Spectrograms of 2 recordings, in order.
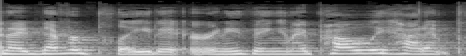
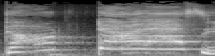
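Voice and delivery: very high, shrill screech, acted out. Speaker recalls struggling through game levels, retelling screaming at game characters. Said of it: "just screaming at these characters".

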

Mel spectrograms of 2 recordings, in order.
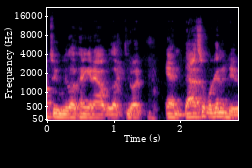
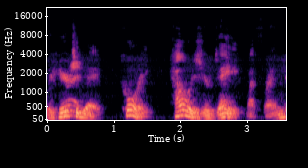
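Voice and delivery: dull, polite, boring radio presenter delivery; 3 semitones lower, 3 dB quieter than usual. Speaker mocking boring shows in their niche, greeting a co-host, boring NPR voice. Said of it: "like an NPR station".

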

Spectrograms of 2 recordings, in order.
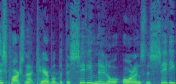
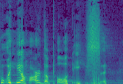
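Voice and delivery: high, broken, frightened voice; 5 semitones higher than usual. Retelling a story, Barney answers Gomer's plan to call the police, in a put-on broken, scared voice. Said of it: "in his broken, scared voice".

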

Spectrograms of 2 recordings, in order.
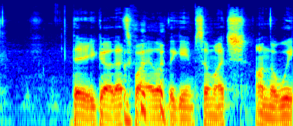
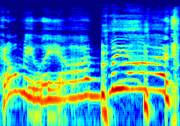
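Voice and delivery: mock voice, very high, slow and whiny, pleading. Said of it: "The only things she says are just like".

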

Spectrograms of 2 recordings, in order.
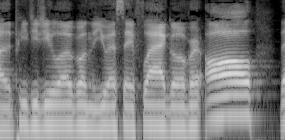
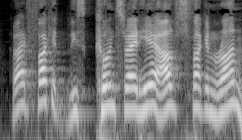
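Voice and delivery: bad put-on Irish accent, much higher; 10 semitones higher, 4 dB louder than usual. Retelling a man's jog right after he got out of jail, in a shitty Irish accent. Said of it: "That's my shitty Irish accent again".

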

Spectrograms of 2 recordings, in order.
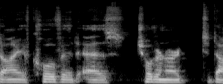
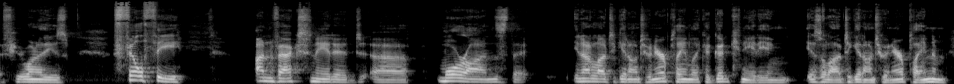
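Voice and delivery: ordinary delivery

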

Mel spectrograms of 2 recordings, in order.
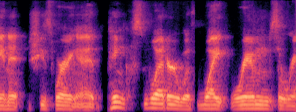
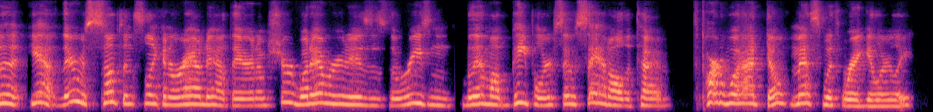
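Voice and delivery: very high, put-on voice of a dead woman; 13 semitones higher than usual. Playing a dead woman in a role-playing game, talking to the other players, dead woman voice. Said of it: "I'm just a dead woman".

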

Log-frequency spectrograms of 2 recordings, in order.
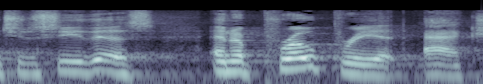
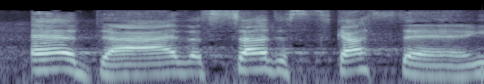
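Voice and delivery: put-on slow valley girl voice. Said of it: "When did you start talking like a valley girl".

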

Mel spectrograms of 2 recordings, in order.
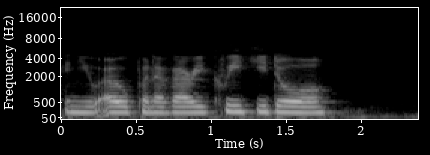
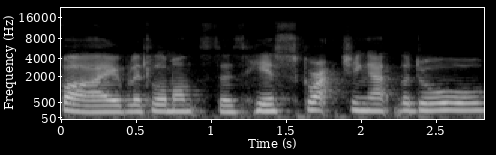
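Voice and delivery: usual speaking voice

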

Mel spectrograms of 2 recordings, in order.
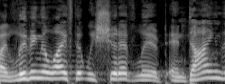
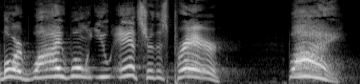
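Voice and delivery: put-on, high-pitched pleading holler, crying out; 7 semitones higher than usual. Retelling running up and down the aisle praying, re-enacting own hollering. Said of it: "just hollering".

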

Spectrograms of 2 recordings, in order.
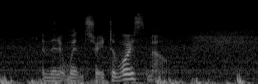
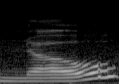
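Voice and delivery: suspect, shifty, evasive-sounding voice. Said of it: "Sounding hella, hella suspect".

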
